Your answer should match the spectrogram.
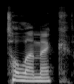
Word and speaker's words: Ptolemaic: The first one, the Ptolemaic. How do you say it's Ptolemy? – Yeah. Ptolemaic dynasty.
